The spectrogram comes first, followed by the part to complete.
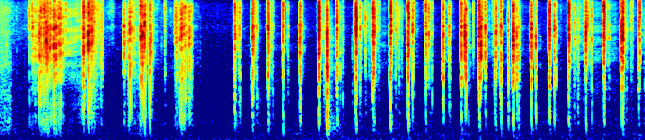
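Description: Plastic cutlery stabbing and scraping into dirt: a longer scrape at first, then quick short strikes, about five or six a second, from about two seconds in.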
